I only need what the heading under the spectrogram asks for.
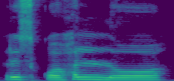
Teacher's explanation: लाम पर तजदीद है, तजदीद और लेटर को 2 मरतबा पढ़ते हैं, पहले वाले हर्फ से मिलाकर और ख़ुद उससे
